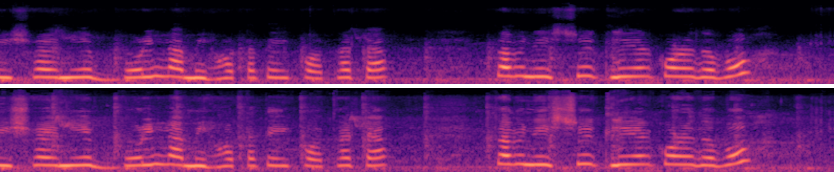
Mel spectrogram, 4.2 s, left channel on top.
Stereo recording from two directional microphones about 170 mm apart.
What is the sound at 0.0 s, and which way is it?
Speech, 20° right (ahead or behind).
